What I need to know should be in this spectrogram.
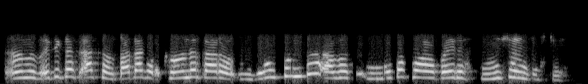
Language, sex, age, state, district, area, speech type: Kashmiri, female, 30-45, Jammu and Kashmir, Bandipora, rural, conversation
